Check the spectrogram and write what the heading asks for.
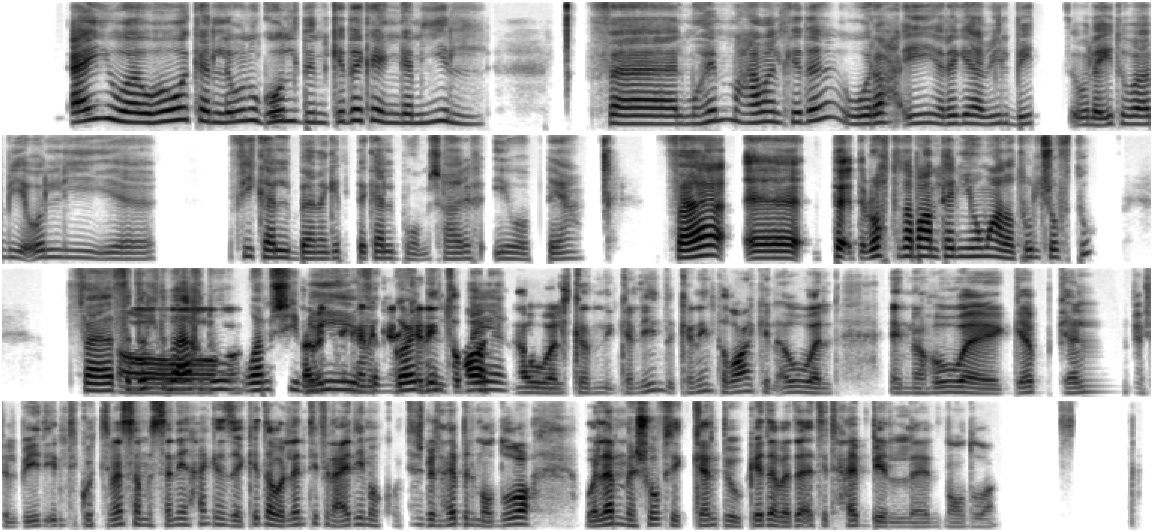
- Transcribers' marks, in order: in English: "جولدن"; tsk; tsk; in English: "الgarden"; tapping
- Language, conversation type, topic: Arabic, podcast, كان عندك حيوان أليف قبل كده؟ احكيلي حكاية حصلت بينك وبينه؟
